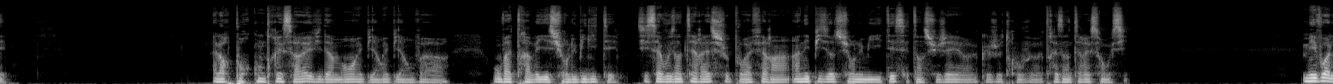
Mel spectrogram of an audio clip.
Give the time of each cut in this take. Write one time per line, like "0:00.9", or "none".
0:03.8
0:06.3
